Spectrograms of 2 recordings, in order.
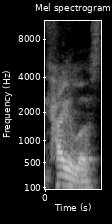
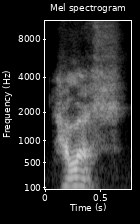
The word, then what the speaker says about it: Kahless: weird is they pronounce the Klingon like they pronounce the Klingon in Discovery. So, they say sort of saying Kahless, they say Khalesh.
